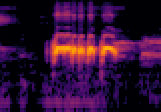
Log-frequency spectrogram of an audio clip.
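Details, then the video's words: Local zebra dove call meant to prompt learner doves into calling: rapid bubbling coos followed by a drawn-out closing note, then a faint steady tone afterwards. "Masteran & Pancingan Perkutut Lokal untuk melatih Perkutut Bahan Belajar Bunyi"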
